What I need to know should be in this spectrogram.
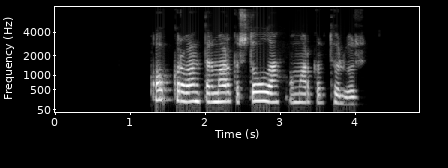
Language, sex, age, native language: Icelandic, female, 30-39, Russian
